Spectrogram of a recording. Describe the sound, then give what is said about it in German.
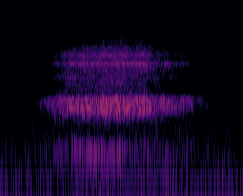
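A single long, deep breath taken during a meditation, soft and airy, swells gradually and then fades away in quiet surroundings. “Um dann zum Abschluss der Meditation drei tiefe Atemzüge zu nehmen. Tief und bewusst in den Bauch einatmend”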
